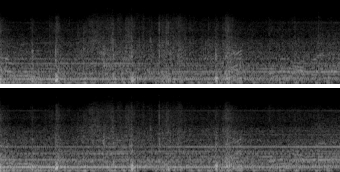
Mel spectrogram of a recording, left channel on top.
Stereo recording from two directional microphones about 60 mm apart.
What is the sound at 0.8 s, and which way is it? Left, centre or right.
Boat, centre.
